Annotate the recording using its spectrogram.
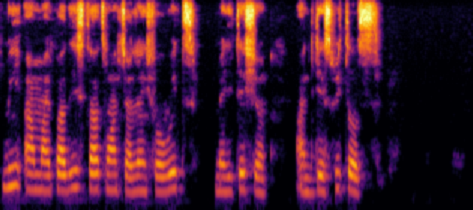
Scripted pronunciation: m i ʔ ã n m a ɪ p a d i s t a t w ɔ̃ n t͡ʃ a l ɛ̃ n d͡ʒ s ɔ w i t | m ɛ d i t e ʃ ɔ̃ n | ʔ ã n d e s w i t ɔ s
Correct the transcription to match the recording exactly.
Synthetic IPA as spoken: m i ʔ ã n m a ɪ p a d i s t a t w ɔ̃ n t͡ʃ a l ɛ̃ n d͡ʒ f ɔ w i t | m ɛ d i t e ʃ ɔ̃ n | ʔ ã n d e s w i t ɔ s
